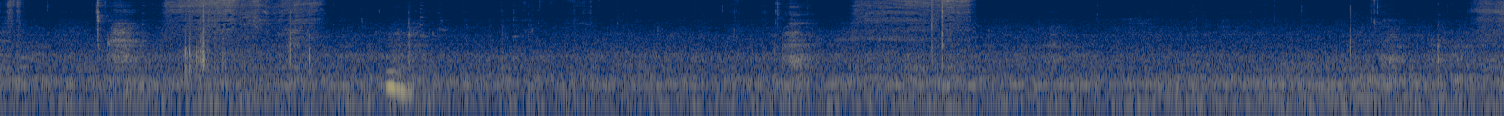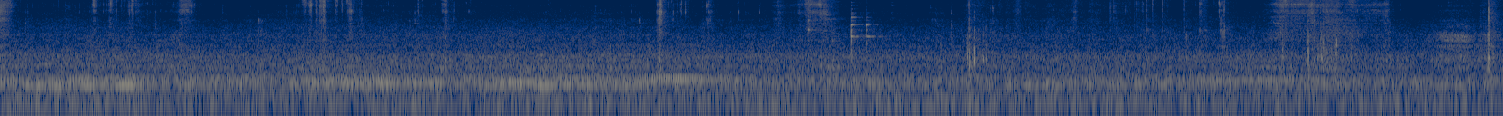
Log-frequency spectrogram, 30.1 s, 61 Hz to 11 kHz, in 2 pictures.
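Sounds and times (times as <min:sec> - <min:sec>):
steady low hum: 0:00.0 - 0:30.0
person chewing: 0:18.0 - 0:19.8.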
